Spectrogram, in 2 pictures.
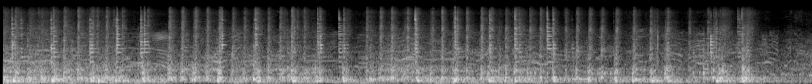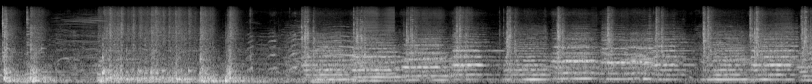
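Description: High school marching band: the drumline plays a cadence of rapid drum strokes, and about eleven seconds in the wind and brass instruments come in with a melody over the drums.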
